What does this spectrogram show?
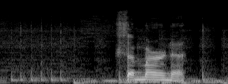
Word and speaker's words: Smyrna: i'd say uh how would how would you pronounce this track's name let me get that out of the way first smyrna yeah tanner's like meat uh i i caught it samir enough smyrna i was all over the place man there's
